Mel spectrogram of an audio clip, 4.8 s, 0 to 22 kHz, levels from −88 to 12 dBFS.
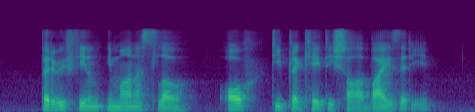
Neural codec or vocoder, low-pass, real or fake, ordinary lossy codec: codec, 16 kHz, 0.3 kbps, FocalCodec; 7.2 kHz; fake; none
